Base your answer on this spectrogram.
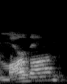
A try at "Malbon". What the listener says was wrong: Malbon. Is there an R in there? No, it's Malbon. It's Malbon.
